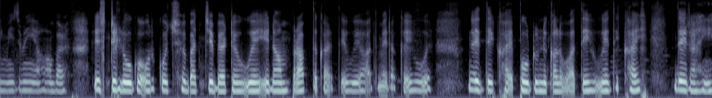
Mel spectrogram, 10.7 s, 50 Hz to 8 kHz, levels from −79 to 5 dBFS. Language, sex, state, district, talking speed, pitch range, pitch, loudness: Hindi, female, Chhattisgarh, Sarguja, 145 wpm, 205-220 Hz, 210 Hz, -21 LUFS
